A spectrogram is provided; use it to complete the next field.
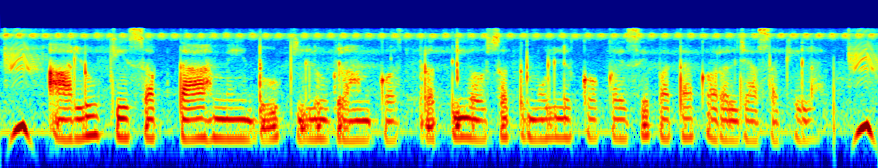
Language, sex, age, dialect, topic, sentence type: Bhojpuri, female, 31-35, Western, agriculture, question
